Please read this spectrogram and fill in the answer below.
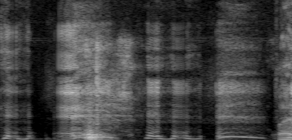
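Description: Soft voices in a lull of conversation: quiet chuckling and murmured vocal sounds in a few short bits, the last a single drawn-out hum.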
